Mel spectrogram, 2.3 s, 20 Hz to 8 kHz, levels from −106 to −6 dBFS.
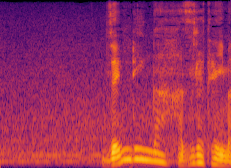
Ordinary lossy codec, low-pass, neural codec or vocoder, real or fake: none; none; none; real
